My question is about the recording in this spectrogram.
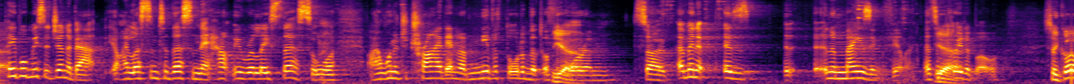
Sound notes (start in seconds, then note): none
